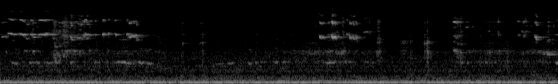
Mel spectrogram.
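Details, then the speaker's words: 1972 Honda SL100 has chirpy, irregular squeaks in bursts over a low hum from the rear wheel area. The rear brakes are suspected and were to be checked with the wheel off. "I'm going to be taking off the back tire and checking out the brakes in it, because you can hear something's a little squeaky."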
